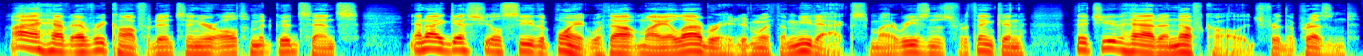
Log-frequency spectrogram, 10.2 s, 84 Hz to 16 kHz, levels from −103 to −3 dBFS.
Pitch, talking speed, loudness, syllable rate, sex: 110 Hz, 205 wpm, -19 LUFS, 6.0 syllables/s, male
